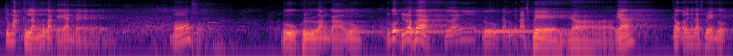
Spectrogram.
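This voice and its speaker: A man's voice: mid-range voice, measured pace, slight background noise. A man preaching a sermon, telling stories with dramatic swings in volume. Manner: animated storytelling with dramatic shifts in volume. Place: religious gathering with loudspeakers. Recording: echoey PA sound with long reverb.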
